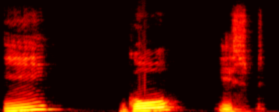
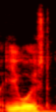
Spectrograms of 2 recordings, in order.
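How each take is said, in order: First: ईगोइस्ट stretched very long, ee... go... ist; syllable-by-syllable. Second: Said in the usual way. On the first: Shown as a demonstration. Teacher shows how to read it, ईगोइस्ट very slowly by syllable. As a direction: say ईगोइस्ट as three slow separate pieces. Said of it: "इसको पढ़ना क्या पढ़ेंगे हम?". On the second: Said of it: "ईगोइस्ट पढ़ेंगे।".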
